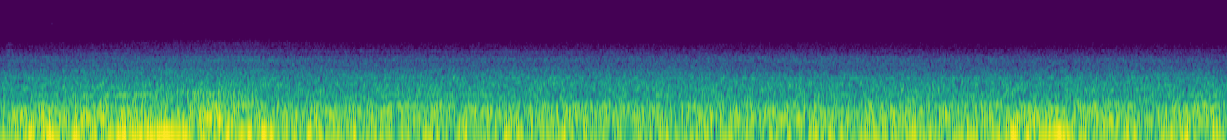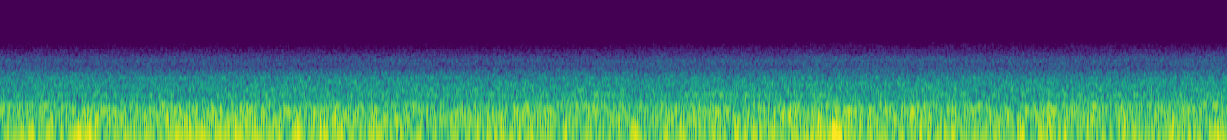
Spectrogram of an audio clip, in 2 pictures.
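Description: Steady low road rumble and tyre noise heard inside an electric car's cabin at highway speed.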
